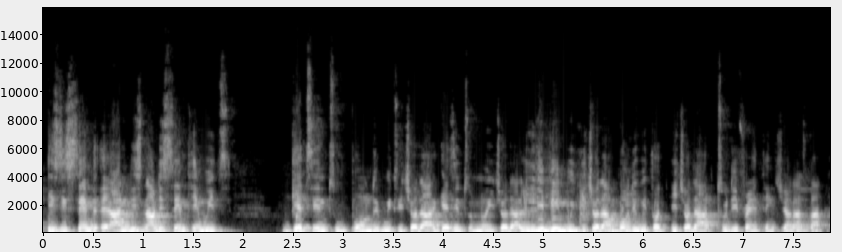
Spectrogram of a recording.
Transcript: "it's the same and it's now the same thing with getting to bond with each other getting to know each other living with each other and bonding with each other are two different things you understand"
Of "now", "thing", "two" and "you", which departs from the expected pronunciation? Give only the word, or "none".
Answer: none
